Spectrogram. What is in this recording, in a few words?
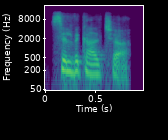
"sylviculture", Indian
